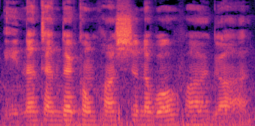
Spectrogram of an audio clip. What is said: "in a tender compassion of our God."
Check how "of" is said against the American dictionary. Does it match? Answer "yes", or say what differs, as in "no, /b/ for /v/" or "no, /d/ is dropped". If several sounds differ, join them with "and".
no, /b/ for /v/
